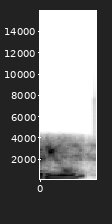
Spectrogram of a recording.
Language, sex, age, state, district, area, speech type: Sanskrit, female, 18-30, Rajasthan, Jaipur, urban, conversation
